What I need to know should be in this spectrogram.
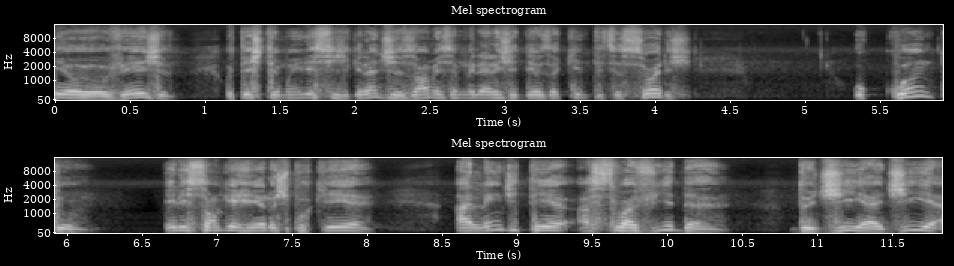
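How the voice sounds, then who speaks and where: A man's voice: on the high side, darkish tone, breathy edge, dry recording. A Brazilian man preaching an informal sermon in a church, telling personal stories in a colloquial way and calling the listeners brothers. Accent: Brazilian Portuguese. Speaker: evangelist preaching. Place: church sanctuary.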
